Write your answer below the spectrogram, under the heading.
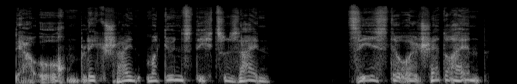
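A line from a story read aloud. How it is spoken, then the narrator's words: Whisper. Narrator (German): flüsterte er diesem zu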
